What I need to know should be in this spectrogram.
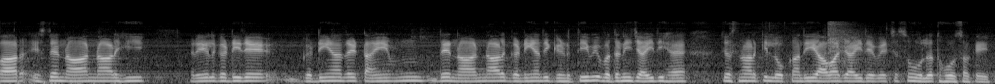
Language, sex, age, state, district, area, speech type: Punjabi, male, 30-45, Punjab, Kapurthala, rural, spontaneous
